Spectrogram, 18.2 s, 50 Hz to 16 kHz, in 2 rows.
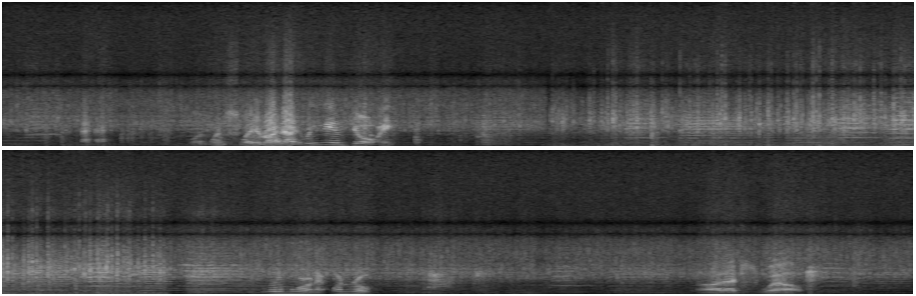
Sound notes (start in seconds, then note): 0.2 bacon sizzling; 0.6 laughing; 5.8 fire crackling; 7.5 intense orchestral music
